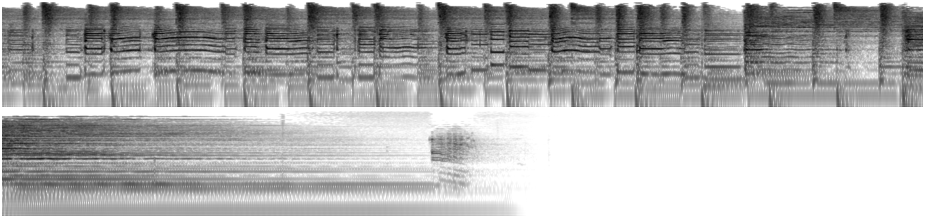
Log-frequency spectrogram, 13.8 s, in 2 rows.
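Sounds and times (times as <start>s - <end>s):
blues jazz music: 0.0s - 10.8s.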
